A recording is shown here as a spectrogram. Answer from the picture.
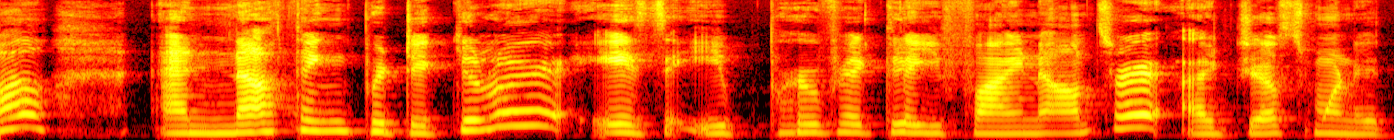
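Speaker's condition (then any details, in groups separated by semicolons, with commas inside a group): Spinocerebellar ataxia type 2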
